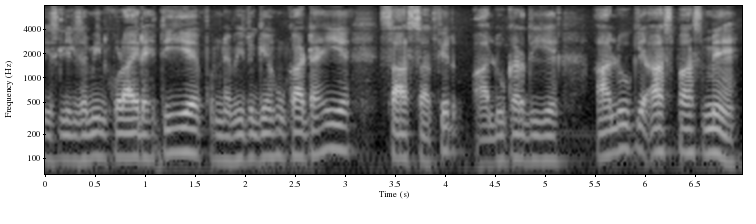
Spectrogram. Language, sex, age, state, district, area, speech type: Urdu, male, 30-45, Uttar Pradesh, Ghaziabad, urban, spontaneous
